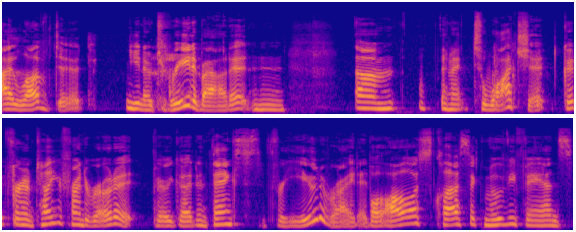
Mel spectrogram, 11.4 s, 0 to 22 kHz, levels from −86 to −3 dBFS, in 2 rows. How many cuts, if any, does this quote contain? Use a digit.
1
